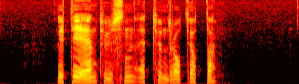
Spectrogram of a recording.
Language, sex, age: Norwegian, male, 32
